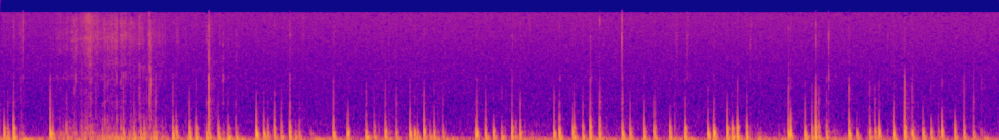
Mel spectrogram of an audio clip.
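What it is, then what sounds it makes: Cork trivet tapped with nails. Medium acrylic nails tap and scratch on a round, flat, solid cork trivet held close. The result is a fast, uneven stream of dull, muffled, low thuds that die away almost instantly. A soft scratchy rasp is mixed in during the first couple of seconds.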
